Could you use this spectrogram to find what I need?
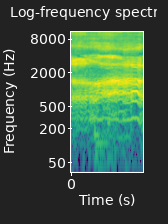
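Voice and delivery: panicked, creaky high wailing.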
